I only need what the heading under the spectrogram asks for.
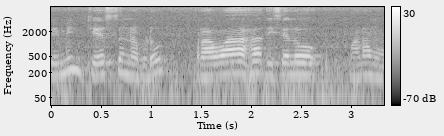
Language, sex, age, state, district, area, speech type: Telugu, male, 45-60, Andhra Pradesh, Visakhapatnam, urban, spontaneous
